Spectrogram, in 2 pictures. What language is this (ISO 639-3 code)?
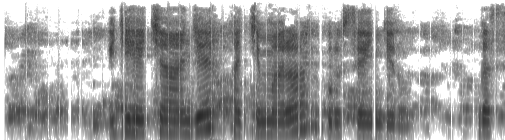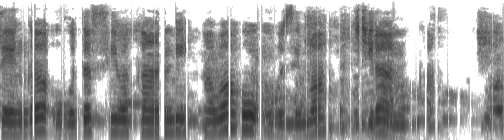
kin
